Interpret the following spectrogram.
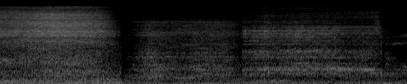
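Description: Three long sniffs in a row, a person inhaling hard through the nose to smell spices. The first is the loudest.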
